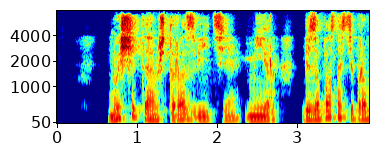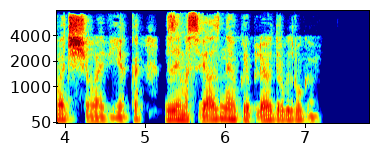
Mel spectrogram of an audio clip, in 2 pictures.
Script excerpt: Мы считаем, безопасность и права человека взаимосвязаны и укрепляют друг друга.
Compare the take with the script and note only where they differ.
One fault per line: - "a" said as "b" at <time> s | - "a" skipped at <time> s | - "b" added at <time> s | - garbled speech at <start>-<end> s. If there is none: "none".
- "что развитие мир" added at 1.3 s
